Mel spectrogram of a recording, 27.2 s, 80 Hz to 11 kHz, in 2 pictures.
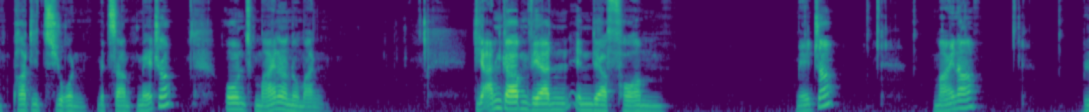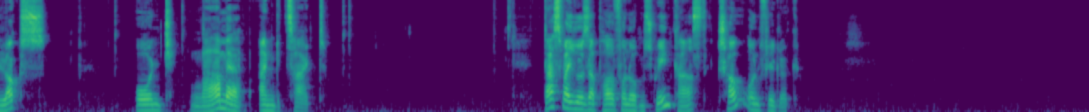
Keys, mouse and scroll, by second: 9.9 click, 11.2 click, 13.1 click, 14.9 click, 17.7 click.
